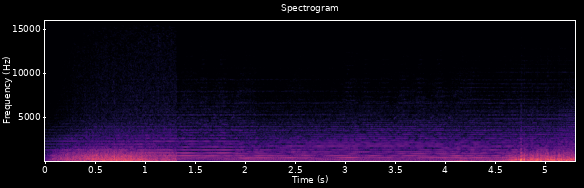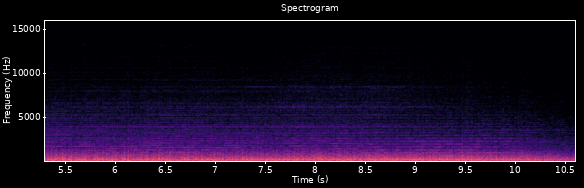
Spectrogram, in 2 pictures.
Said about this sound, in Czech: SpaceX potvrdila, že se podařilo zažehnout všech 6 motorů Raptor a zážeh trval požadovanou dobu.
